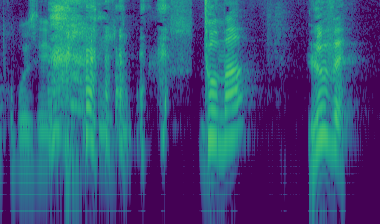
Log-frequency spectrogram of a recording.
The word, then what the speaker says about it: Levet: Thomas Levet. Avec un T à la fin, je ne crois pas qu'on prononce Thomas Levet.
